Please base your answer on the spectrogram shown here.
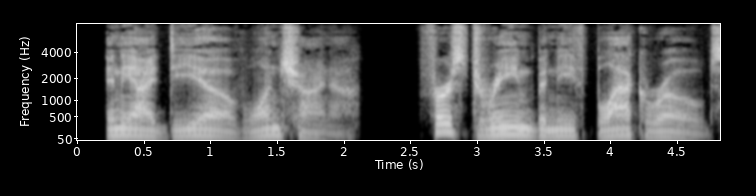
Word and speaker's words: Qin: It is in the textbooks, in the language, in the very name of China itself. The word chin pronounced Chin is believed by many to be the origin of the English word China.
